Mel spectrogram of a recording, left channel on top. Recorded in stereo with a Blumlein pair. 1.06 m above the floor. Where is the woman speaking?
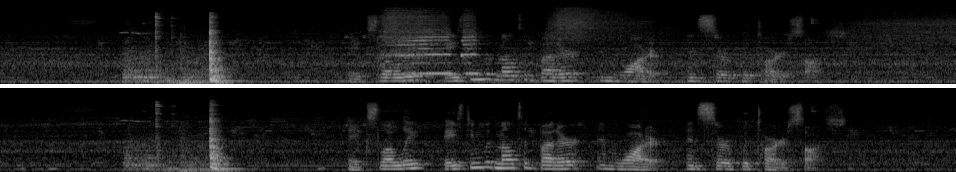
20° right, 0.5 m.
